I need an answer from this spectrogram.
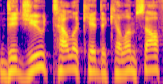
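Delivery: ordinary talk, nothing marked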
